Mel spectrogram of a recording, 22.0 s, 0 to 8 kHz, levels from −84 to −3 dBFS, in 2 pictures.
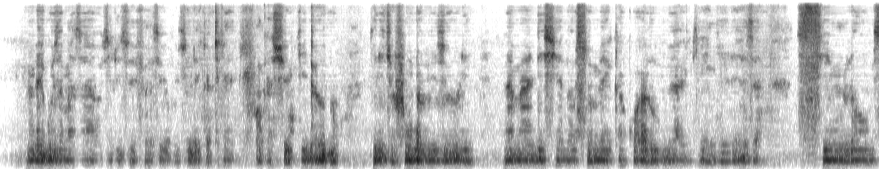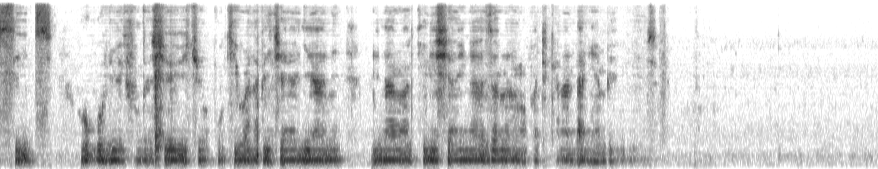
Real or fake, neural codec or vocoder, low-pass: fake; vocoder, 22.05 kHz, 80 mel bands, HiFi-GAN; 7.2 kHz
